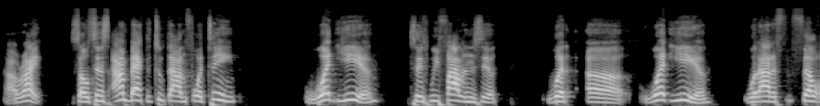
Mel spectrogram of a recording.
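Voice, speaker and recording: A veteran benefits streamer in his late fifties, with a voice that sits high for a man, gives a livestream lesson answering chat, heard dry and close with no room sound or echo. He teaches in relaxed, folksy talk and keeps asking viewers the same questions until they answer.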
